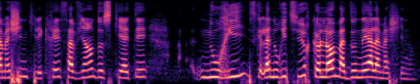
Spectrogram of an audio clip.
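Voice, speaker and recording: With a raised, projected voice and a high pitch, a woman speaks at a moderate pace in a dry, close sound with no echo. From France, Paris. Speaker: art curator. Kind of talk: radio interview.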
